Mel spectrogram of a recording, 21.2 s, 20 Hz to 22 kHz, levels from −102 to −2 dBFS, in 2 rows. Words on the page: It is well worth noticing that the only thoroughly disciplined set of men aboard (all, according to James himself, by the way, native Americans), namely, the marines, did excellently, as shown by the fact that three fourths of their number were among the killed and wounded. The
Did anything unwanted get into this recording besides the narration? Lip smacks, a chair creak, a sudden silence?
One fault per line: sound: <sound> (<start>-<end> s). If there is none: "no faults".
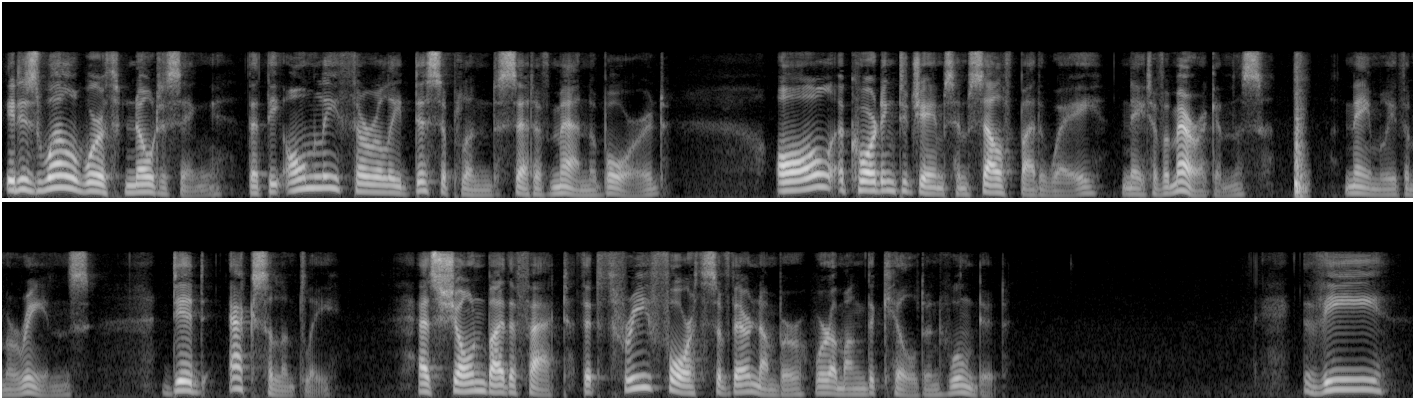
sound: tap (9.7-9.8 s)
